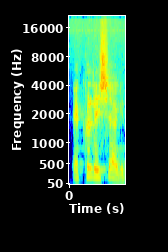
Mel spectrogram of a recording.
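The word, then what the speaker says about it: ἐκκλησία: 교회라는 단어를 말할 때마다 원어적인 말 원어의 발음으로는 에클레시아 때문에 에클레시아로 제가 이야기를 하고자 합니다 그래서 제가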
